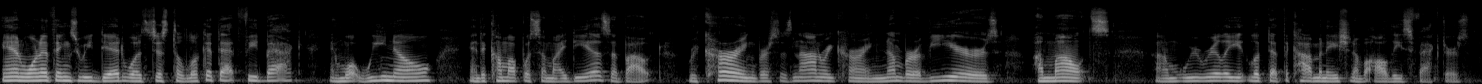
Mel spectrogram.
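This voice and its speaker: A man's voice: a little high, fairly even intonation, normal speed, vocal fry. A man facilitating a community group, introducing its presentation to a school board in a chatty, emphatic, hedging way. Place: public meeting room.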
